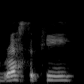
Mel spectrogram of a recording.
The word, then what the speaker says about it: recipe: Normally in English, an E like this, where it's vowel, consonant, vowel, the E would be silent, but this one breaks the rule. Recipe.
